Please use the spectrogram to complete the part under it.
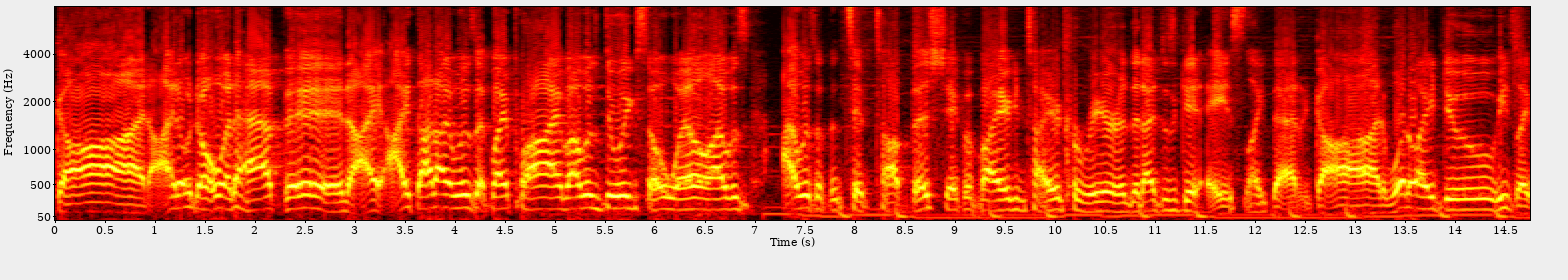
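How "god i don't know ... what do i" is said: mock tearful, about-to-cry voice, pitched higher. Retelling a call in which Jelani sounded about to cry: imitating someone about to cry. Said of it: "it almost sounded like Jelani was about to cry".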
